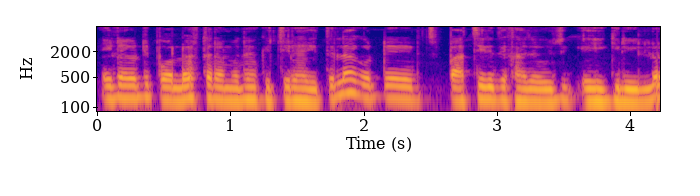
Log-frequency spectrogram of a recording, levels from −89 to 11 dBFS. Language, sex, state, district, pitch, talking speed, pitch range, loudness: Odia, male, Odisha, Nuapada, 145 Hz, 155 wpm, 135-155 Hz, -14 LUFS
